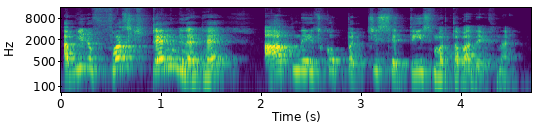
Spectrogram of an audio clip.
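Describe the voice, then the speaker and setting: A man's voice: very high voice, sing-song, moderate pace, sharp tone, a little hiss or hum. A man coaching freelancers in casual, repetitive talk that keeps checking in with the listener. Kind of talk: casual advice talk to camera. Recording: echoey room.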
